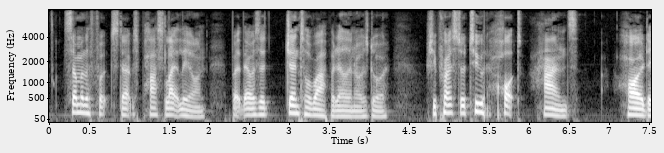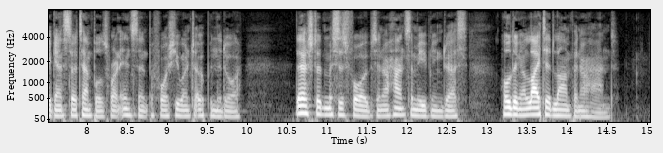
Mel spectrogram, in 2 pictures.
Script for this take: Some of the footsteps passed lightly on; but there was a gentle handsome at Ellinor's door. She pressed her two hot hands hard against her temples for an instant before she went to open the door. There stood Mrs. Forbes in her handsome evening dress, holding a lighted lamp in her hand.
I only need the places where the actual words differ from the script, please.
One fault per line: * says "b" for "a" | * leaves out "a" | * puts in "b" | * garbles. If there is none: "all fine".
* says "rap" for "handsome"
